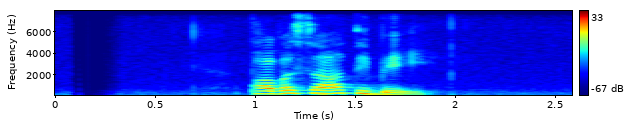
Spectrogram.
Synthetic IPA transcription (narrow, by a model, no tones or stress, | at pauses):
pɐʋəsaːt̪ibḛː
